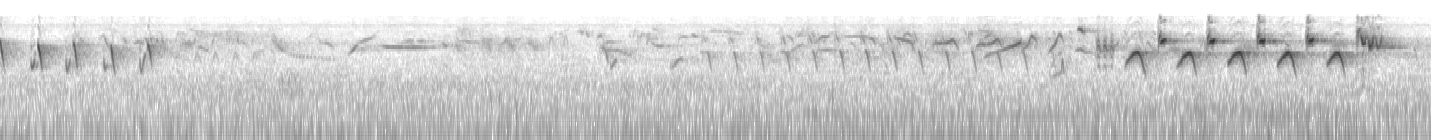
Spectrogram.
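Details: Nightingale (sikatan londo) song opens with a few quick sharp notes and moves into softer varied twittering. It ends in a loud, steady run of repeated high notes, about four per second.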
